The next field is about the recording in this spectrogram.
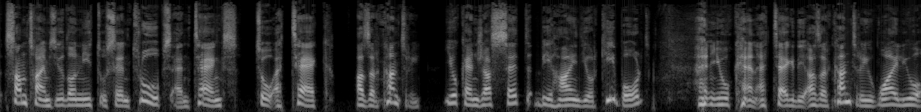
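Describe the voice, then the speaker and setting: A middle-aged man from Egypt, a computer science professor answering interview questions in an earnest, halting way with frequent restarts. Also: on the high side, no room sound.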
